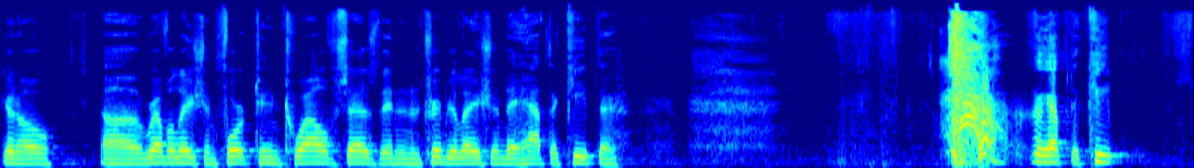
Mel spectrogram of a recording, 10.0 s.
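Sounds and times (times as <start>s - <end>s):
speech: 0.0s - 5.3s, 8.6s - 9.4s
person sneezing: 7.8s - 8.6s.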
